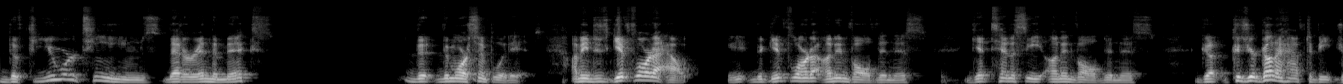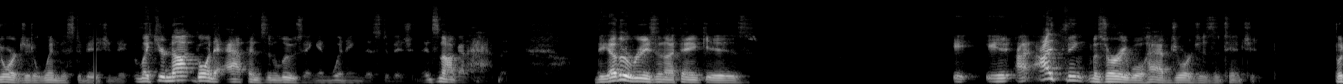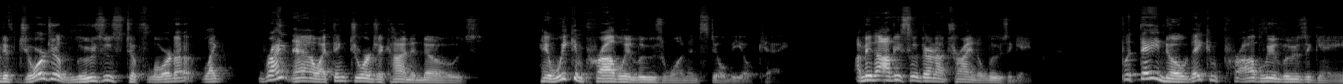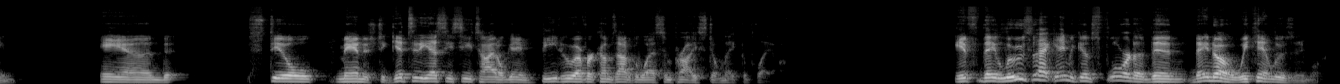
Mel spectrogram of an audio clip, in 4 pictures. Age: 40-59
